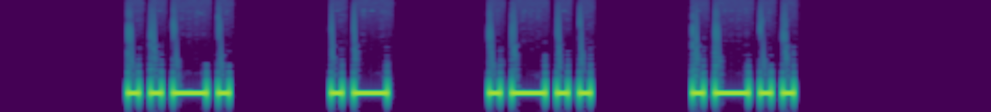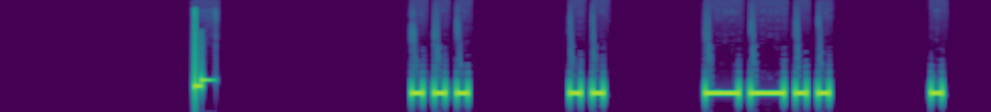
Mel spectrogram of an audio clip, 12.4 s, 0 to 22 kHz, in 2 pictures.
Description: Morse code, heard as a keyed tone, about 17 wpm, spaced as for 10 wpm, 700 Hz. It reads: FALL SIZE
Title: 3x Character Spacing - Top 500 Words - 17wpm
